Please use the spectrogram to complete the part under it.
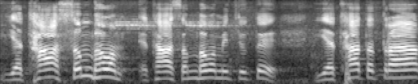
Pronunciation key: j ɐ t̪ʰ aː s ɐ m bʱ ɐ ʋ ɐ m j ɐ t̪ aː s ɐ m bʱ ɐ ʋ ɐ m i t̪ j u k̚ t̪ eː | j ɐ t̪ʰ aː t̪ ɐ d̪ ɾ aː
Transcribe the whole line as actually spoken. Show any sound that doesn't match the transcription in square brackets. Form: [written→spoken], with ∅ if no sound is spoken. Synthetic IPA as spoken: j ɐ t̪ʰ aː s ɐ m bʱ ɐ ʋ ɐ m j ɐ [t̪→t̪ʰ] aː s ɐ m bʱ ɐ ʋ ɐ m i t̪ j u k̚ t̪ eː | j ɐ t̪ʰ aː t̪ ɐ [d̪→t̪] ɾ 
